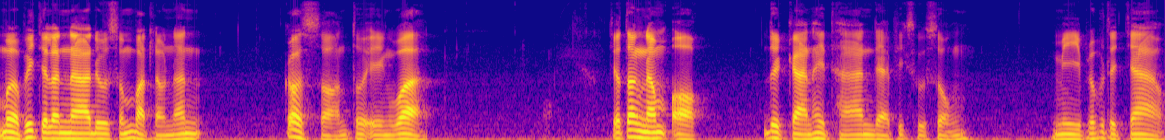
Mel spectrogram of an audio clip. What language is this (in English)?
Thai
